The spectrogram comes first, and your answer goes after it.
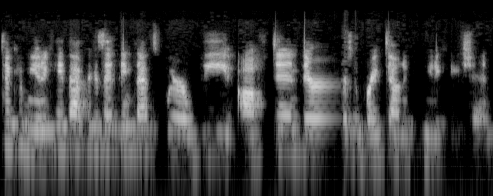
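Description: A woman's voice: mid-range voice, flat delivery, brisk, bright, forceful tone, highs cut off. A woman hosting a podcast, speaking in a reflective, affirming way as she responds to her guest. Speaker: podcast host. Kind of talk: casual podcast conversation.

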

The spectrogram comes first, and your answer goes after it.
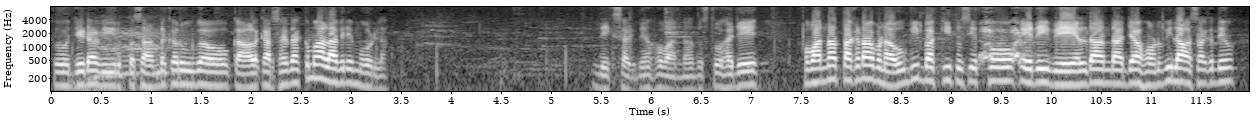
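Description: A man hosts a dairy farming video outdoors. His voice sits a little high, and he talks casually and warmly to viewers he calls brothers and friends. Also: moderate pace, slight background noise. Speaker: dairy farming vlog host. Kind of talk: casual livestock sale walkthrough. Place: outdoors on a farm.

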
